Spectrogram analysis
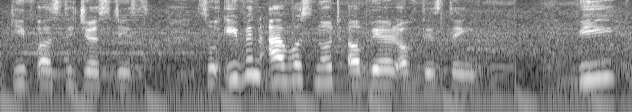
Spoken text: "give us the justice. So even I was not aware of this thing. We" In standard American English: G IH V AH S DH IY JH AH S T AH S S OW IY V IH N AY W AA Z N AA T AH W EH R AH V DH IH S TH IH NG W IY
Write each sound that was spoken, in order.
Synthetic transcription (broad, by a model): G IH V AH S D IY JH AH S T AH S S OW IY V IH N AY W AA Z N AA T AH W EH R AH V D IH S T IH NG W IY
